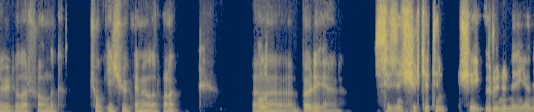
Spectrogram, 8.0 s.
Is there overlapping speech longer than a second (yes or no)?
no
